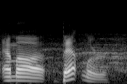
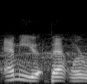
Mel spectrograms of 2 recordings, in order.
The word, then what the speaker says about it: Emmy Bentler: might have went off the goalender uh the sophomore number 33 Emma Bentler uh Emmy Bentler rather on that pronunci pronunciation.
